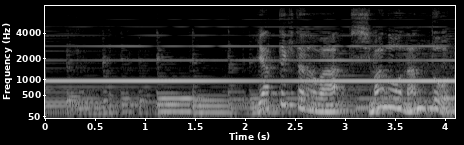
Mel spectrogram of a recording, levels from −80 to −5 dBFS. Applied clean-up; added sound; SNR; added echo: none; Wind instrument, woodwind instrument; 0 dB; reverberation time 0.5 s.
